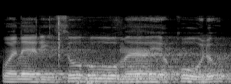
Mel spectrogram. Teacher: വനരീസുഹു ഹാഇന് മദ്ദുസിലത്ത് സുഗ്റ നൽകണം. 2 ഹറക്കത്തിൻ്റെ അളവിലുള്ള ദീർഘം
